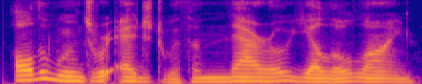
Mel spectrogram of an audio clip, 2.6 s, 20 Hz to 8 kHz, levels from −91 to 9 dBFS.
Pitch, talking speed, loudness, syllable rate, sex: 140 Hz, 225 wpm, -16 LUFS, 5.7 syllables/s, female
